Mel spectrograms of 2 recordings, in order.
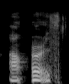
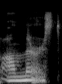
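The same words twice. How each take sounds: First: "unearthed" slowly pieced from on plus earth; spelled-out pronunciation. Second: "unearthed" with on run into earth; linked pronunciation. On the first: Explaining the word's parts to a co-host, slow piecewise "unearthed". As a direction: sound out "unearthed" as on, then earth. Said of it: "就是一个on，U N". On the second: Repeating what the co-host taught, linked "unearthed". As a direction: say "unearthed" joined, the n opening a "nerth". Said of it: "把on跟earth连起来了". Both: Shown as a demonstration.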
